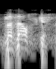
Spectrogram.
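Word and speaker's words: Masaļskis: Masalakis. Masalakis. Masalskis. Ah. And the accent is on the first syllable.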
